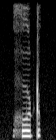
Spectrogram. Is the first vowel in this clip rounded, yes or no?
yes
